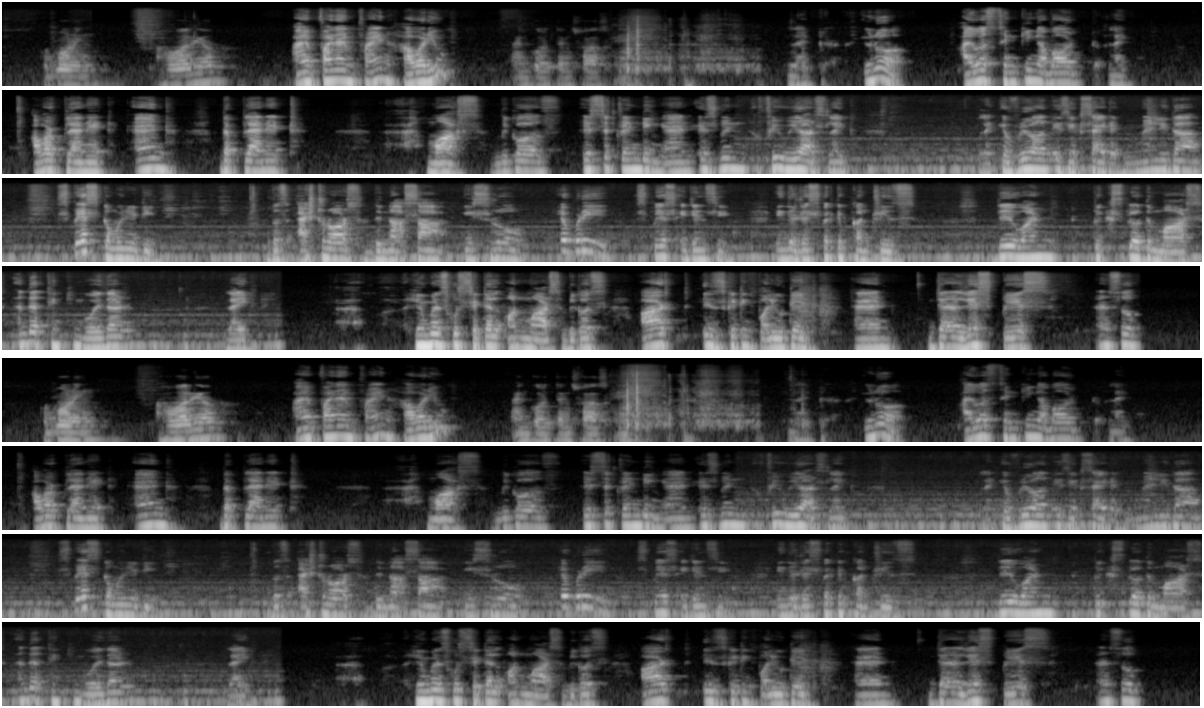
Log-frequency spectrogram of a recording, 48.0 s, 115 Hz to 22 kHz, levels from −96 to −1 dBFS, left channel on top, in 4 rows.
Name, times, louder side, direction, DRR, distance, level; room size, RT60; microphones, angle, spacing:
voice 1, 0.4-1.0 1.5-2.3 5.1-7.6 7.9-8.1, right 4 dB, 65° right, 0.5 m, -39 dB
voice 2, 2.9-4.6 7.9-8.1 8.6-9.0 9.6-10.8 11.1-11.3 12.3-13.1 13.3-13.7 14.2-15.0 16.0-17.5 17.8-20.5 21.8-24.0 24.3-25.7 26.7-29.2 29.6-30.1 30.5-33.1 33.6-34.6 34.9-37.3 38.2-38.5 39.4-39.6 40.1-42.0 42.4-42.7 43.0-45.0 45.3-46.5 46.9-47.4, left 5 dB, 60° left, 0.4 m, -31 dB
sound 1, 19.1-36.5, equal, 80° right, 1.1 m, -49 dB
sound 2, 19.3-38.8, left 1 dB, 5° left, 0.6 m, -46 dB
2.7 x 2.1 x 2.5 m
head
